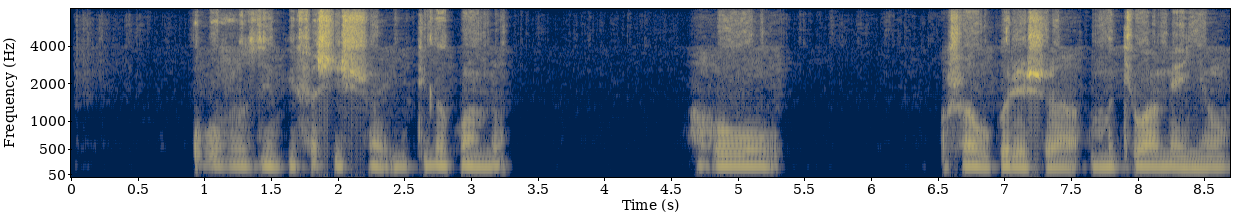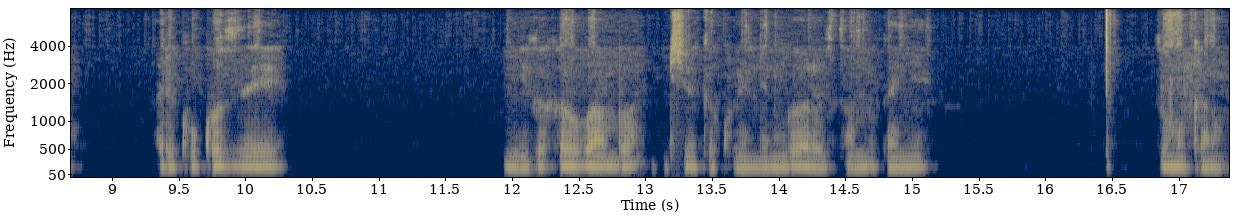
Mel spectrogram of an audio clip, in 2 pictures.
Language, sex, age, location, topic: Kinyarwanda, male, 18-24, Kigali, health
